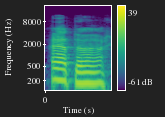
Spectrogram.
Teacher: First one is under stress, but second is not. That means letter O has sound A.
